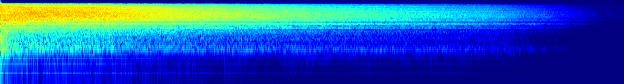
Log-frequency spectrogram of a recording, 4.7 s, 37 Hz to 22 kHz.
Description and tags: I Used 3 different recordings of a cymbal crash and layered them. Used EQ, and some reverb. Enjoy!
